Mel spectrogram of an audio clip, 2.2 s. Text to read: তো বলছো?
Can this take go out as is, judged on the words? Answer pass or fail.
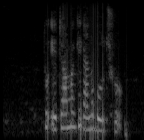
fail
